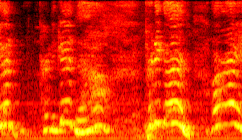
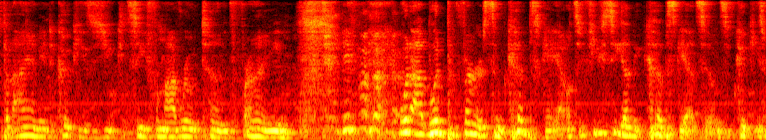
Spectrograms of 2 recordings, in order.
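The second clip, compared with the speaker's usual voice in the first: low creepy neighbor; 6 semitones lower than usual. Acted. Fat clown neighbor at door.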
